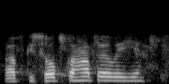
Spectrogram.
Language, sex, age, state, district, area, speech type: Hindi, male, 18-30, Madhya Pradesh, Hoshangabad, rural, conversation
